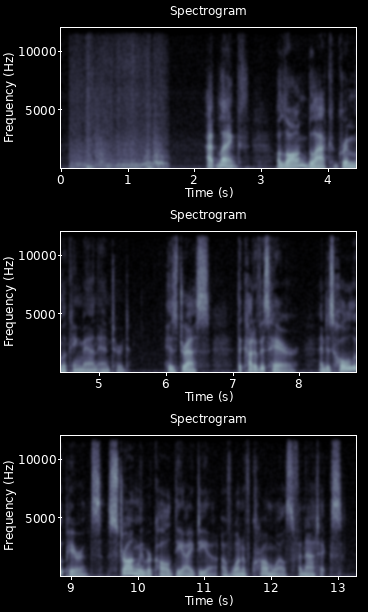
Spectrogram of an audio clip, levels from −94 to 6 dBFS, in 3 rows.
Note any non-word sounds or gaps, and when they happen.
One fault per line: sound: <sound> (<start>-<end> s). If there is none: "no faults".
sound: whoosh (0.1-1.7 s)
